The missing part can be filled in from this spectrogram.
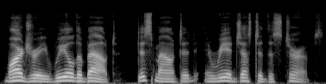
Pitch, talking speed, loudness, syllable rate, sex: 145 Hz, 145 wpm, -21 LUFS, 5.7 syllables/s, male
